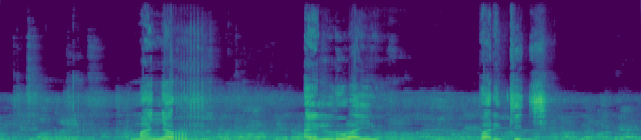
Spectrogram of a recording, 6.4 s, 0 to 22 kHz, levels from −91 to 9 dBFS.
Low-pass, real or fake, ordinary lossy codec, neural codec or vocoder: none; real; none; none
